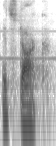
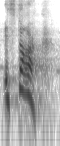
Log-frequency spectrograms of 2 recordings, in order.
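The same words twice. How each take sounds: First: Much lower, softer ominous take; ominous warning. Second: Spooky warning. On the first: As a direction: drop the voice into a spooky hush. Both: Retold or imitated. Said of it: "It's a world famous quote".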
